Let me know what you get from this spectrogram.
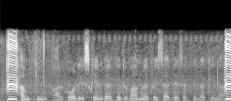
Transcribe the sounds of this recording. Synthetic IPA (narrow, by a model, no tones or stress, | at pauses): hɐmkjũaːɾkoːɖɪskeːnkɐɾked̪ʊkaːnmẽpɛɪsad̪eːsɐk̚t̪elaːkinaː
